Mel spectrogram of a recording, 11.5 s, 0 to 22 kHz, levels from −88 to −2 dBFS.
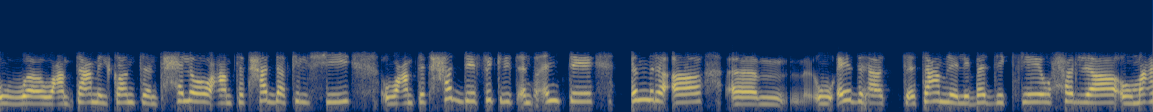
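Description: Throughout the speech, the G.729 codec is plainly audible. The band is confined to a telephone line's roughly 300 Hz to 3.4 kHz, and the voice has the slightly rough, synthetic grain of a model-based coder that rebuilds each frame from a vocal tract filter, a pitch predictor and a few pulses, which points to an 8 kbit/s G.729A stream. Unlike the plain muffling of simple bandwidth limiting, the damage lies in the speech's texture: a rough, synthetic quality.

VoIP packet loss concealed by the speech codec then occurs three times. From 0.70 to 0.74 s and from 5.30 to 5.43 s, about 40 ms of audio is missing each time, which fits two lost packets. From 8.62 to 8.79 s, about 60 ms is missing, which fits three. Rather than falling silent or clicking as a hard dropout would, the decoder stretches its last pitch and filter into a buzzy tone or coloured noise that fades. Because each frame builds on the one before, the voice remains weak or distorted after the audio returns, which is why the later two events last well beyond the missing stretch.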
